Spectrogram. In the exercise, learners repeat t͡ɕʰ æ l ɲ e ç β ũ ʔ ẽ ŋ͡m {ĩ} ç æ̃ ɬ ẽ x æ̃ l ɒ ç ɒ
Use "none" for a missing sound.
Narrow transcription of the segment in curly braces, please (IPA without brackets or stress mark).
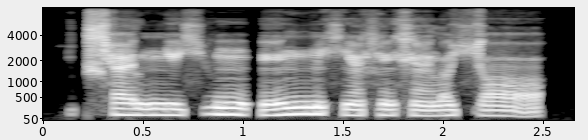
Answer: ĩ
